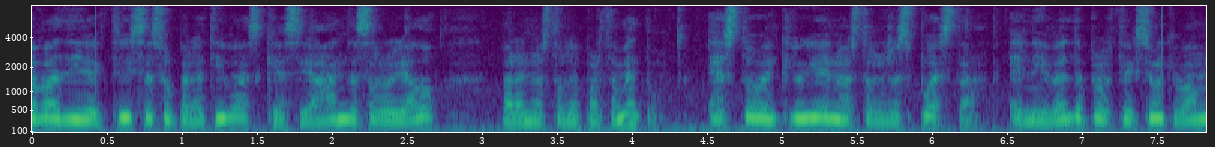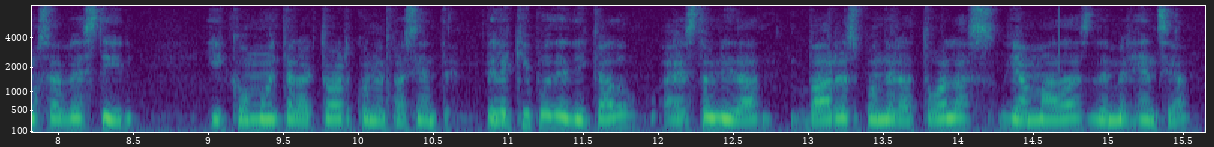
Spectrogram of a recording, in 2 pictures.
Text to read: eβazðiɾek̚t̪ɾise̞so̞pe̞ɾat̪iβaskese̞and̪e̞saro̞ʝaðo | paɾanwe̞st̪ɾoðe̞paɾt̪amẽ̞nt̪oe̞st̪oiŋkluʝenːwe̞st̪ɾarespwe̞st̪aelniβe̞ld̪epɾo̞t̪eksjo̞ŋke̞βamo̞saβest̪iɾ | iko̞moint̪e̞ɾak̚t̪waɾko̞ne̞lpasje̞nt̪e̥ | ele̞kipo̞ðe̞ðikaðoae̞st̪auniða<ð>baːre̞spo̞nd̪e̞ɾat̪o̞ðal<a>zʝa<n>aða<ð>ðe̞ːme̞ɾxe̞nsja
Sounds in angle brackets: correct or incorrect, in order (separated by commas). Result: correct, correct, incorrect, incorrect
